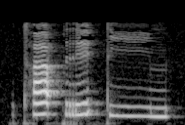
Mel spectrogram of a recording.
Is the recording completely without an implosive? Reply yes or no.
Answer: yes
